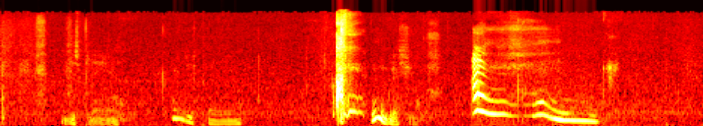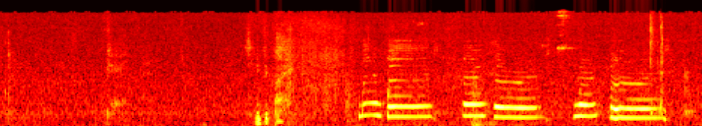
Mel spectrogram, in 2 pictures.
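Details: After pretending to be mad, she does her characteristic sneeze followed by a coo: a few short sharp sneeze bursts among soft vocal sounds and cooing talk in a quiet room.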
